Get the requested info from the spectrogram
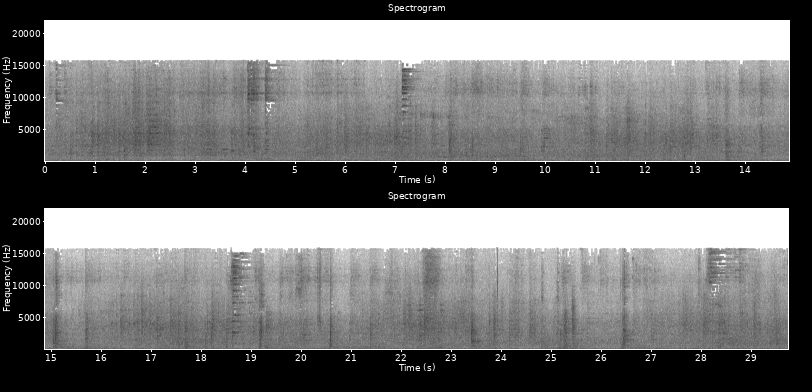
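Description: Freight cars (covered hoppers, then centerbeam flatcars) rolling past: a steady rumble of steel wheels on rail, broken by irregular sharp clicks and clunks.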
